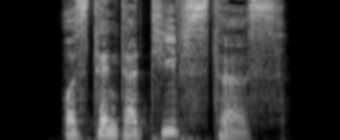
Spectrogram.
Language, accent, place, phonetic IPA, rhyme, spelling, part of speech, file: German, Germany, Berlin, [ɔstɛntaˈtiːfstəs], -iːfstəs, ostentativstes, adjective, De-ostentativstes.ogg
- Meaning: strong/mixed nominative/accusative neuter singular superlative degree of ostentativ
